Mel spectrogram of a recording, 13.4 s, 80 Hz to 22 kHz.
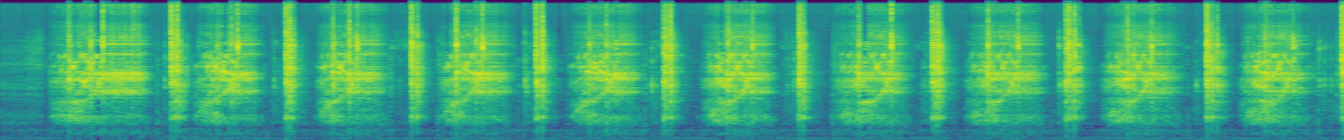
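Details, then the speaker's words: Adult recently recovered from illness using a three-ball incentive spirometer (Triflo) to exercise lungs: repeated forceful breaths, rushing airflow about a second then a click, roughly 45 a minute, trying to keep all three balls up. "yukarı çıktığınız zaman biraz daha üflemeye devam ederek biraz Orada kalsın Yani biraz fazladan üfleyin yukarıda üçü birden kalsın yukarı doğru"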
